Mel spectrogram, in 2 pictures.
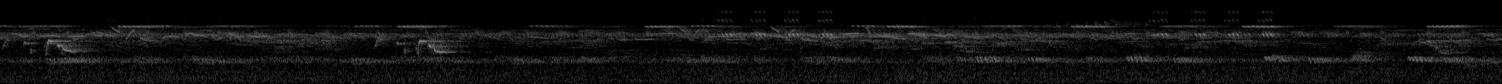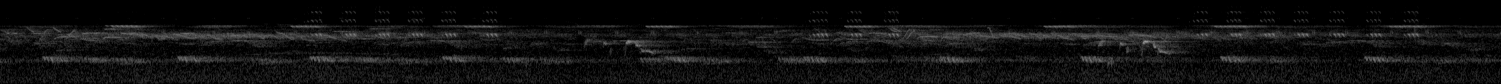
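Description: Forest ambience: insects calling in a repeating pulse about once a second, with bird twittering and a few short falling whistles from other birds.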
